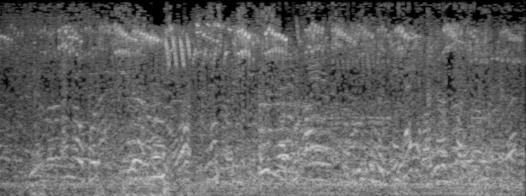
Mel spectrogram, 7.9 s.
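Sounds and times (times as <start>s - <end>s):
golsar white-collared mountain songbird calling: 0.0s - 7.8s.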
